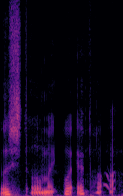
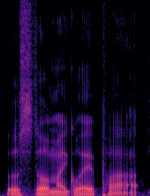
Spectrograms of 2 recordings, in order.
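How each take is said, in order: First: A high, lightly voiced Fudd-like whine; Elmer Fudd voice. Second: Low, slow, lisping Elmer Fudd impression. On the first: [name] repeating the kicker's question in a high Fudd whine. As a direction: squeak out the stolen-pop complaint. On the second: [name] imitating the kicker demanding his pop, slow low Fudd voice. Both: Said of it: "Like that".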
